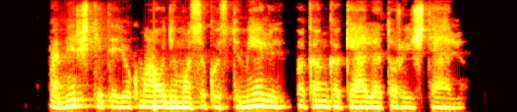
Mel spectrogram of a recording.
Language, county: Lithuanian, Alytus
